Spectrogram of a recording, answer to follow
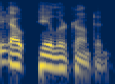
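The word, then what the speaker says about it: Scout Taylor-Compton: Scout Taylor Compton. Scout Taylor Compton.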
